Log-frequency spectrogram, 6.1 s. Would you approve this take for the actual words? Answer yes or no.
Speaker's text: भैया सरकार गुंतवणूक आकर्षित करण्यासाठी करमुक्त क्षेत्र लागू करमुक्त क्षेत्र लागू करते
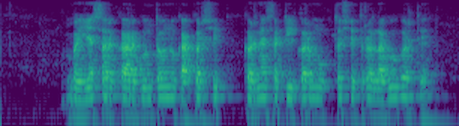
no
